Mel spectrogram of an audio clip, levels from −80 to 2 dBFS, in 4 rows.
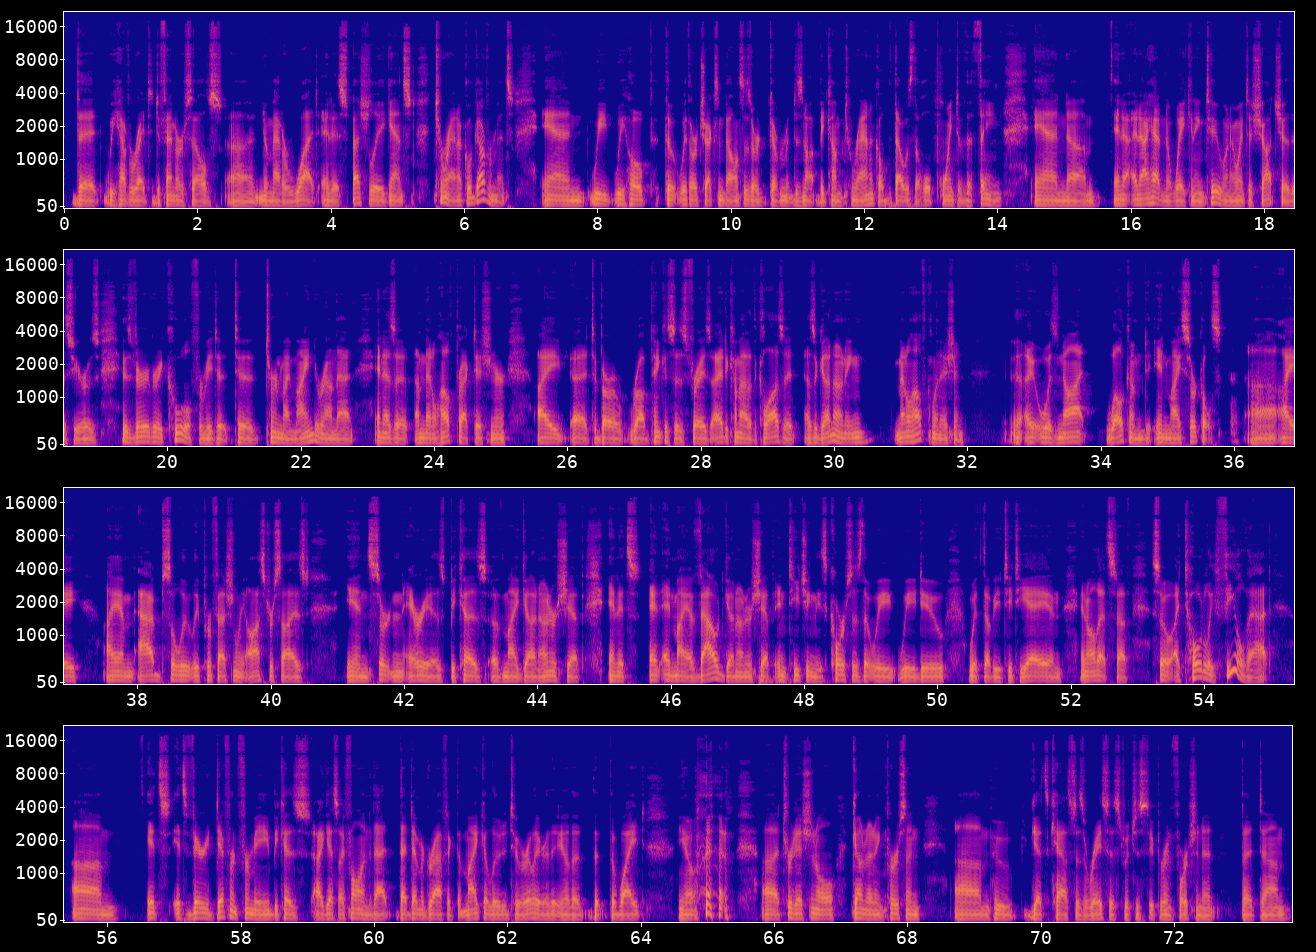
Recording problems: squashed, flat; somewhat

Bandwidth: 18 kHz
